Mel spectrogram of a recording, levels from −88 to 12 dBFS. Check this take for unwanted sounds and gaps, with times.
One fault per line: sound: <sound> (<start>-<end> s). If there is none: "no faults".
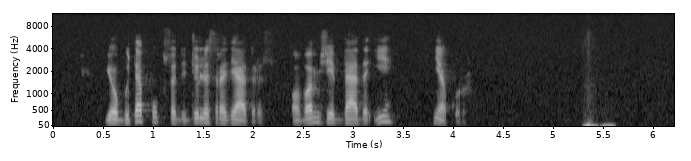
sound: whoosh (5.3-5.7 s)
